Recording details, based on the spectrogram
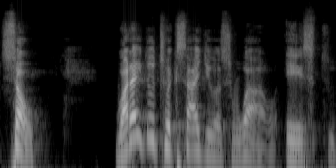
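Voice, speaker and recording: A man with a non-native accent speaks in an animated tone. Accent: foreign accent in English. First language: not English. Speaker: security researcher and speaker. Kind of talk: technical talk to a live audience. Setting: stage with audience.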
